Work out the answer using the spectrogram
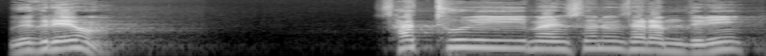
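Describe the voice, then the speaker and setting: Priest guy w/ seoul-style accent, chatty sermon, asks the crowd stuff, super bright voice. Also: sits high, a little slow, clear, resonant tone. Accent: standard Seoul-style Korean. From Gyeonggi Province, Korea. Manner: conversational, asks the congregation questions. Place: church. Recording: long church reverb.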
